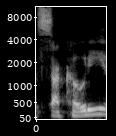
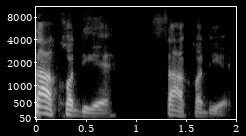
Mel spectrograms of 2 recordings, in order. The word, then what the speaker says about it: Sarkodie: It's a song she did with Sarkodie.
